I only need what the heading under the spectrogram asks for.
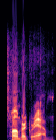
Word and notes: tomogram: American English

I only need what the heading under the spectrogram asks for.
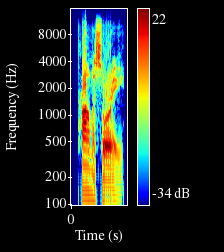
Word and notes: promissory: American English

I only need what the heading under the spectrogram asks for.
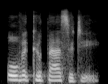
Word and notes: overcapacity: Indian

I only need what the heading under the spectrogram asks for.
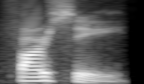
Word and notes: farcy: American English

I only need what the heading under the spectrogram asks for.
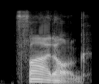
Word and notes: firedog: British English

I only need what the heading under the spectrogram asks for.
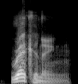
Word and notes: reckoning: British English

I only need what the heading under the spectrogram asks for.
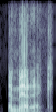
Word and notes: emetic: American English

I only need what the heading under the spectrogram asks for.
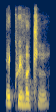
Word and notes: equivocal: Indian

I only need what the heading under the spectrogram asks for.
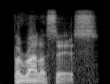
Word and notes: paralysis: British English

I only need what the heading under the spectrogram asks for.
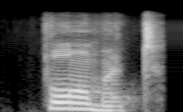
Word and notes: formate: Indian

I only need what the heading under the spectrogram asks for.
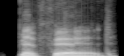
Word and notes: bifid: American English

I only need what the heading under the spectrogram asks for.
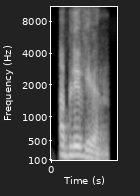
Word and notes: oblivion: Indian

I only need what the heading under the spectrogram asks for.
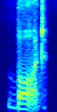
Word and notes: board: Indian

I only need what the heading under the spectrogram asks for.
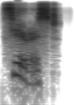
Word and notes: theorist: Indian

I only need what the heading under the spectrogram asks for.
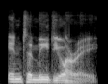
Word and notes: Intermediary: British English

